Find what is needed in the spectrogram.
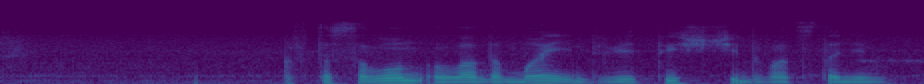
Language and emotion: Russian, neutral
